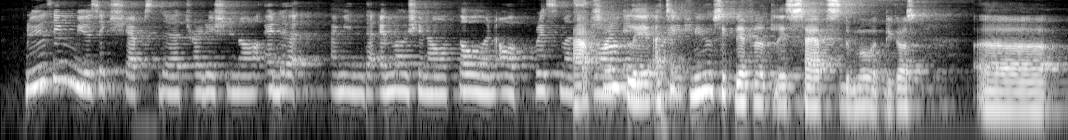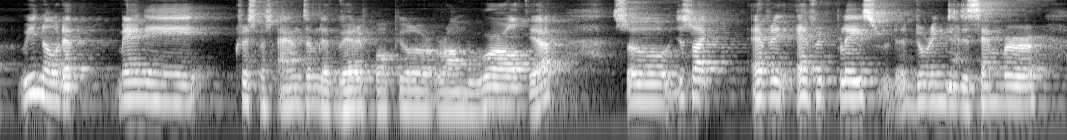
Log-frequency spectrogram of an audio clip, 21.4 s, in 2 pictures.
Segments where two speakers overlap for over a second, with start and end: 5.7-7.1

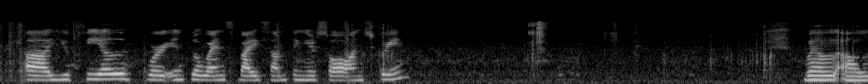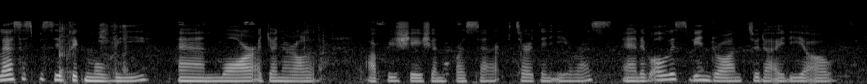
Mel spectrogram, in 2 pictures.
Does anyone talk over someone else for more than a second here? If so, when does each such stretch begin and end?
none

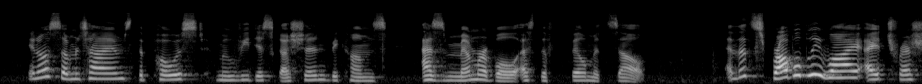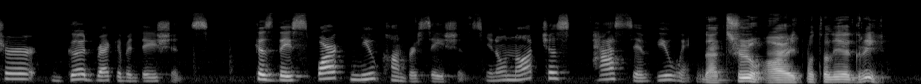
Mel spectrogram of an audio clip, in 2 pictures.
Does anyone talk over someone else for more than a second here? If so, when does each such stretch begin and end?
none

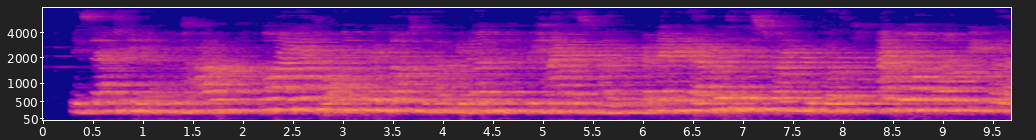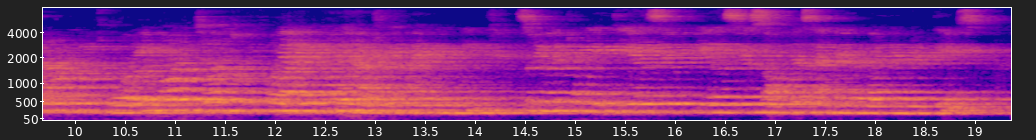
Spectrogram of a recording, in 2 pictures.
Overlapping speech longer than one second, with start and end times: 12.0-13.2

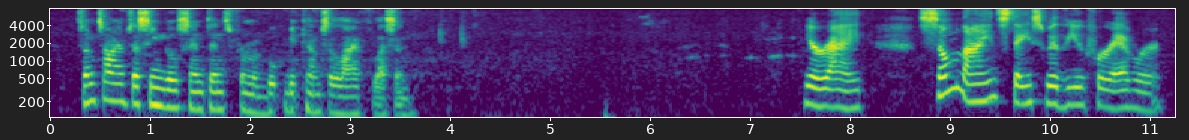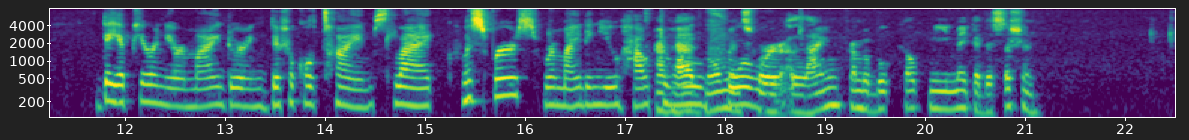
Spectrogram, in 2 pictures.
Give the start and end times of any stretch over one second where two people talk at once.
17.4-18.6

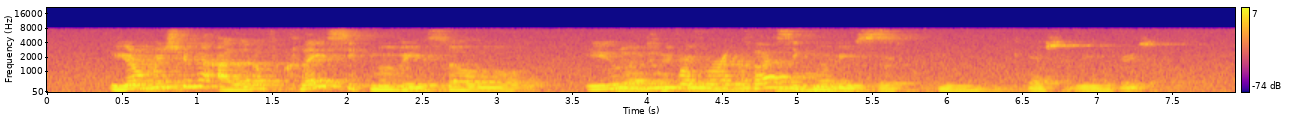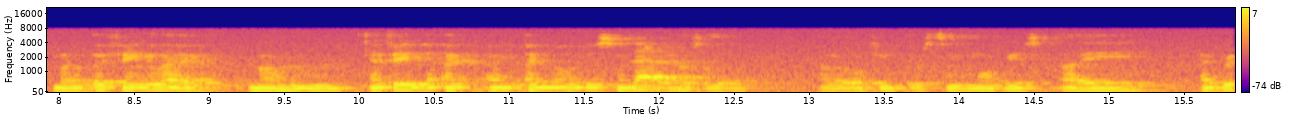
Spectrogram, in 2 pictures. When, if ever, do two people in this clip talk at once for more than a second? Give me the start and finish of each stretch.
3.8-5.6

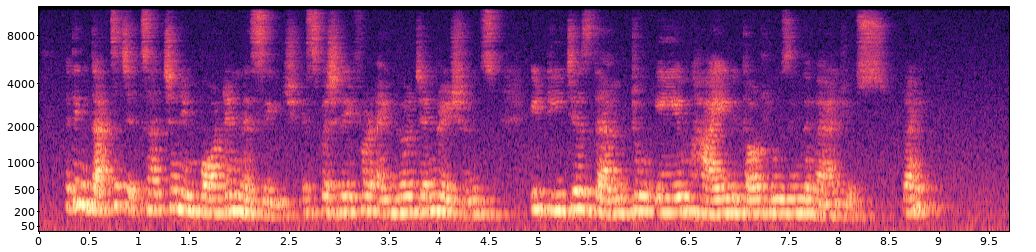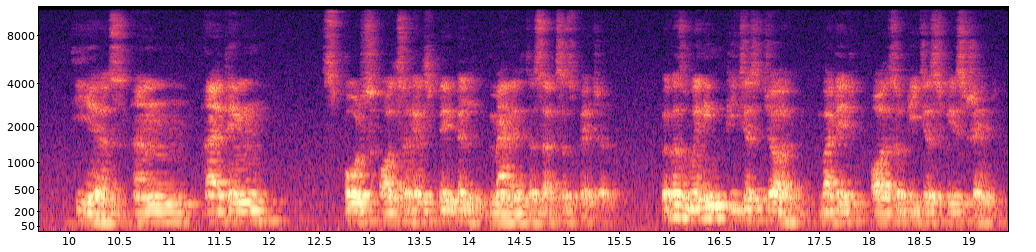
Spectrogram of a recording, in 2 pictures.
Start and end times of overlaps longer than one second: none

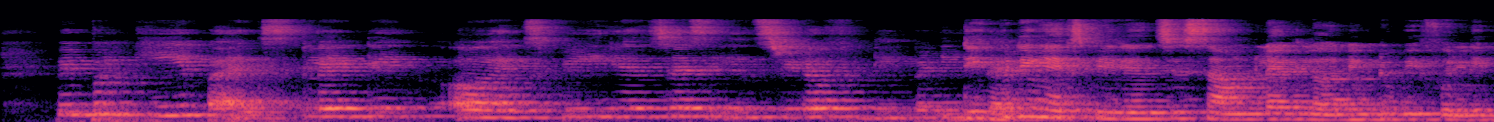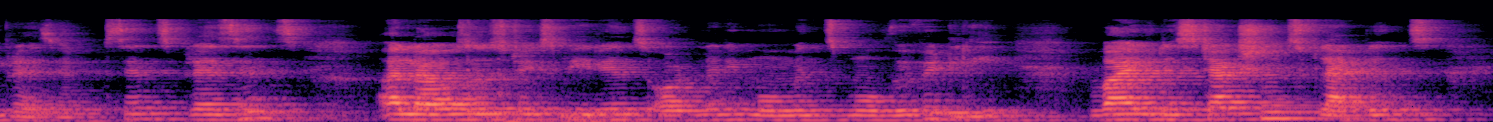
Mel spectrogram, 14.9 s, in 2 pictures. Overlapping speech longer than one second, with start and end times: none

